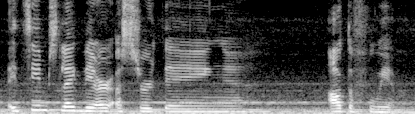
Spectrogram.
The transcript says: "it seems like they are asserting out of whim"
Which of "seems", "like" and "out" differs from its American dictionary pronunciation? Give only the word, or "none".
seems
